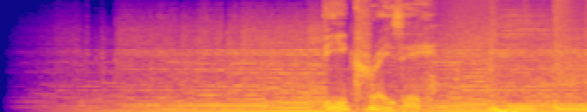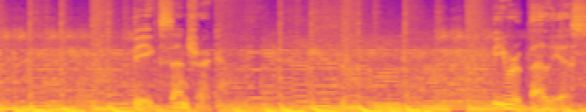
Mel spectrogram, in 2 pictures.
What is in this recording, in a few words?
Commercial; Hyundai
